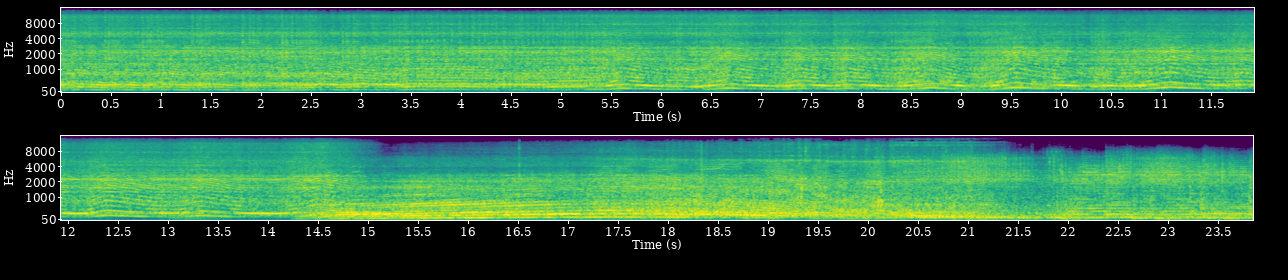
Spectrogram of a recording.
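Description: Two-stroke racing kart engine running and being revved in short blips about once a second, then one longer rise and fall in revs near the end.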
